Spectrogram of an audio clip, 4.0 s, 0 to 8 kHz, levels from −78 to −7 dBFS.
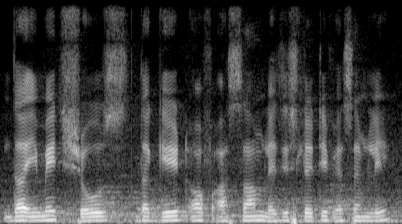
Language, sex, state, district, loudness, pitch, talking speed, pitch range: English, male, Assam, Kamrup Metropolitan, -17 LUFS, 140 Hz, 135 wpm, 135-145 Hz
